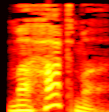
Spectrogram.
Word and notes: mahatma: British English

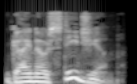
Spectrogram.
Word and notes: gynostegium: British English

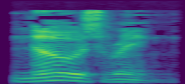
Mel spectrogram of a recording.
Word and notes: nosering: British English

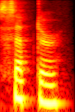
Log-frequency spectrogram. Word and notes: sceptre: American English

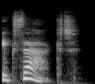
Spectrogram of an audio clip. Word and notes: exact: British English

